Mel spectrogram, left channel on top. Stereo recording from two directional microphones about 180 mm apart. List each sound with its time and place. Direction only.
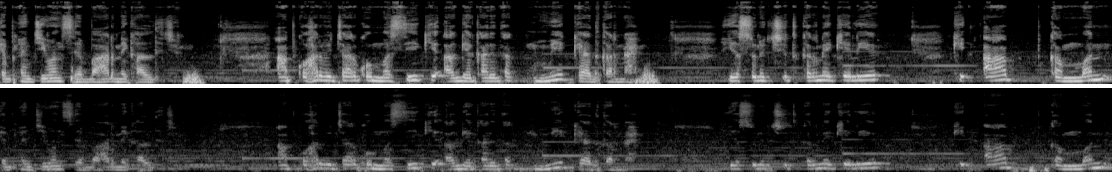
0.0 s speech: 50° left (ahead or behind)
2.7 s speech: 50° left (ahead or behind)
